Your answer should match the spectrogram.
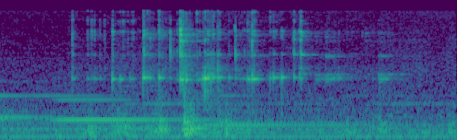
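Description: Ice cubes clinking against a glass tumbler as a hand handles it, a quick cluster of clinks with a brief glassy ring, loudest about a second in. Soft background music plays underneath.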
